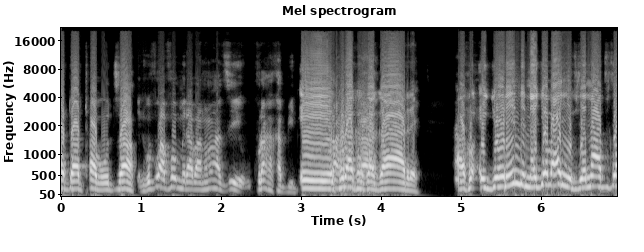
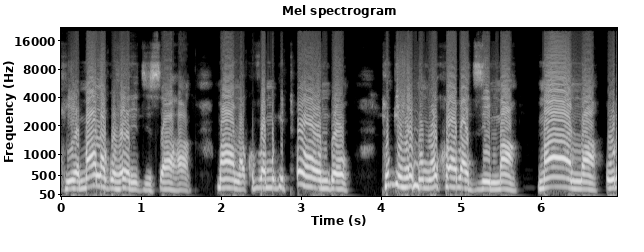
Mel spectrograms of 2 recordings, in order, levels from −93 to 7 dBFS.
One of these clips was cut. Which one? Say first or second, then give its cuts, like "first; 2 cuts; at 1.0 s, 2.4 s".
first; 1 cut; at 1.0 s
